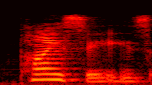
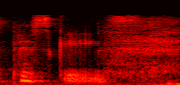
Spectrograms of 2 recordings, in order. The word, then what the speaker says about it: Pisces: I'm raised My mum, the other night, we had dinner, and she pronounced Pisces as Piskies.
